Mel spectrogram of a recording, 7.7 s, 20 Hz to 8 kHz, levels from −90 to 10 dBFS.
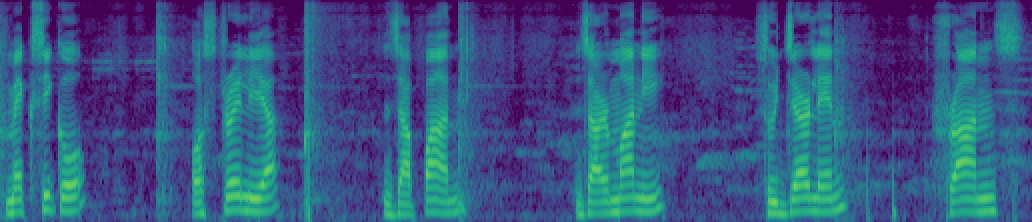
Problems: constant background noise, continuous background conversations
